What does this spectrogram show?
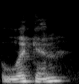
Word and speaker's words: lichen: So, we made do with some photos of lichen, pronounced licken.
